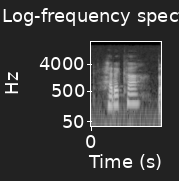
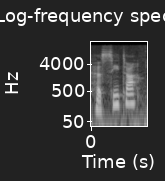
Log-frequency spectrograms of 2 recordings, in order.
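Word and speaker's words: Heceta: Some people have pronounced it Hedica, but the correct pronunciation that I found was Hasita.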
